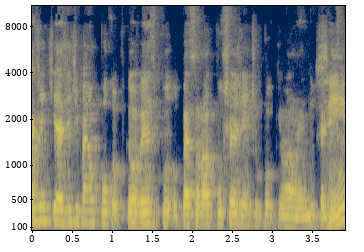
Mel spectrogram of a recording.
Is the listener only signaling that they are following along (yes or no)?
no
